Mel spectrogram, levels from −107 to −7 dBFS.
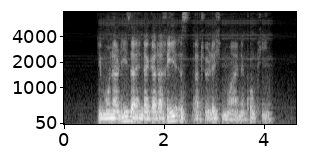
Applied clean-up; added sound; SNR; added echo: neural separator model SepFormer DNS4.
